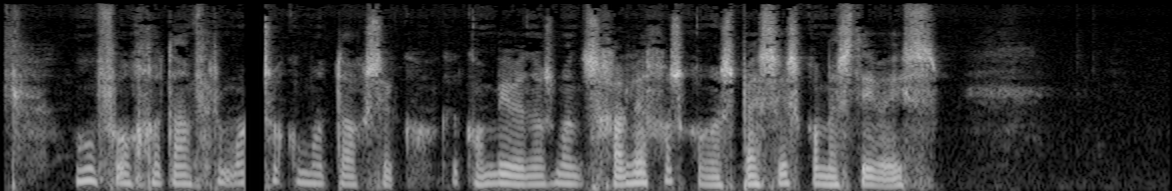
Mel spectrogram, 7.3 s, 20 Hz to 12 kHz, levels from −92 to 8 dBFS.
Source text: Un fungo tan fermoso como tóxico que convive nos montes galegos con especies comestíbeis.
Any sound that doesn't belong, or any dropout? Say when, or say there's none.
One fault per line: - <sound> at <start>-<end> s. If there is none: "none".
- dropout at 1.5-1.7 s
